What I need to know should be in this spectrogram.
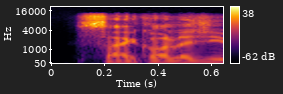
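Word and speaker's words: psychology: साइकोलॉजी में P silent है।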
